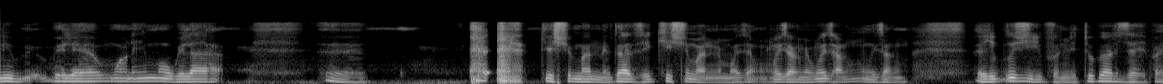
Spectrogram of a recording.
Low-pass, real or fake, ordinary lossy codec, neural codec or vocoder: 7.2 kHz; fake; none; codec, 16 kHz, 0.8 kbps, ZipCodec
